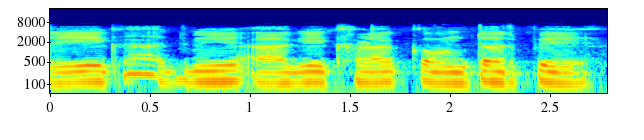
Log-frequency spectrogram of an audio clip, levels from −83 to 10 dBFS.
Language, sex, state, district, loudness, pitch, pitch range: Hindi, male, Uttar Pradesh, Lucknow, -18 LUFS, 125 Hz, 120-130 Hz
